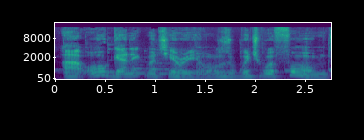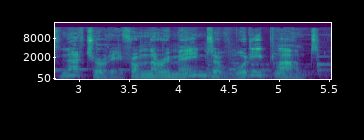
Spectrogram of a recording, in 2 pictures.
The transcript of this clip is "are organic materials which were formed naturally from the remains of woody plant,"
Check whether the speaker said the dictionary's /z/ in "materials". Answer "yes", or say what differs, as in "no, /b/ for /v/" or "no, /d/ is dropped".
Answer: yes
